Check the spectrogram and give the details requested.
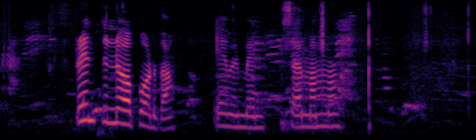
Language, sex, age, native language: Icelandic, female, 12, Icelandic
